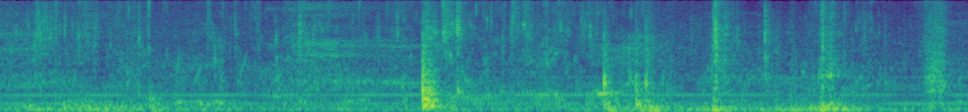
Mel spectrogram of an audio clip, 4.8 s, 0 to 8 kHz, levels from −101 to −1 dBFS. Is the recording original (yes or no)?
yes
